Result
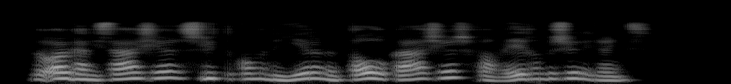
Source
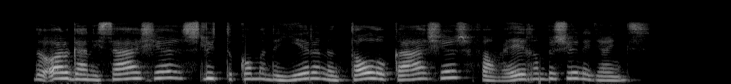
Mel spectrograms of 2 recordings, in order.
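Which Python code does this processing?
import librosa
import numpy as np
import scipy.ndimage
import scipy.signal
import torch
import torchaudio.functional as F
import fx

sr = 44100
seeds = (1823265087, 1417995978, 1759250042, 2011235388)

y = fx.spec_blur(x, sr, span_ms=94.0)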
